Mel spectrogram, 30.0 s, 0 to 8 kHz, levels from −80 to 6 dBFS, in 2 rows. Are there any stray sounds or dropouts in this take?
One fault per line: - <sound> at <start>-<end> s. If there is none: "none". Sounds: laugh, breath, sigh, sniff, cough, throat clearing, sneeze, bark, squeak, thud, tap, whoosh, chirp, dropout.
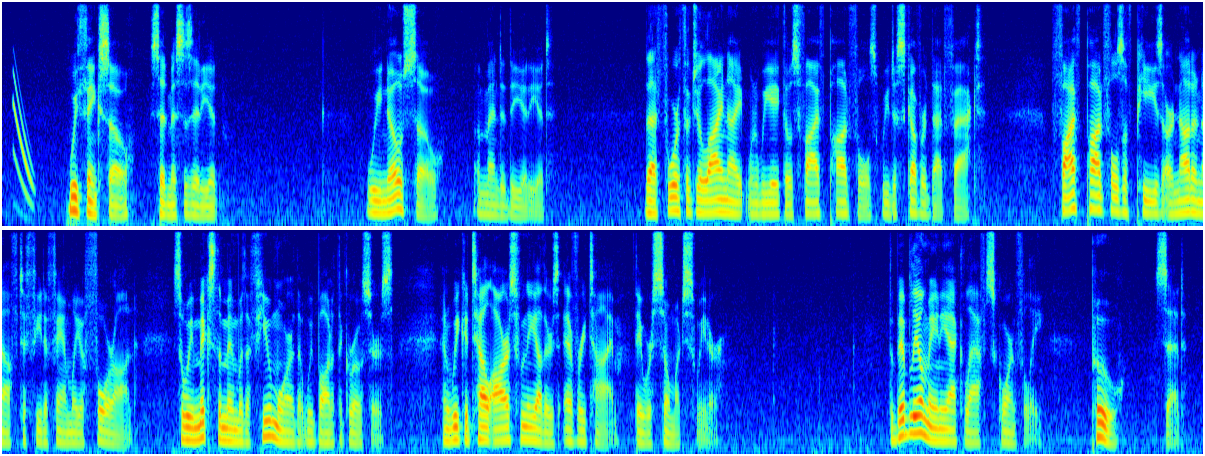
- chirp at 0.1-0.4 s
